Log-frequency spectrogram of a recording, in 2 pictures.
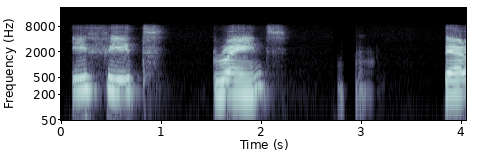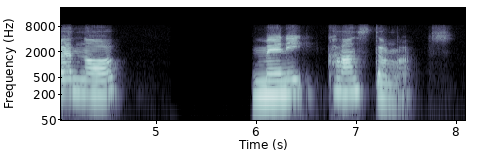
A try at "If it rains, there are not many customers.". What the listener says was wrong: Ok, muy bien.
